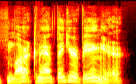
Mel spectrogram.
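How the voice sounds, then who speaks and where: Male podcast host with medium-pitched voice. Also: normal speed, no room sound. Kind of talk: casual chat and scripted podcast reads.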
